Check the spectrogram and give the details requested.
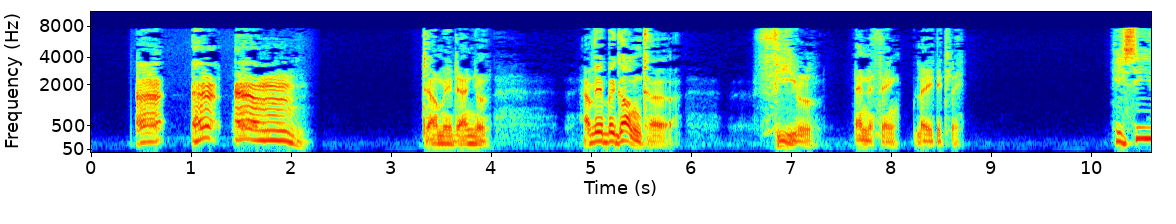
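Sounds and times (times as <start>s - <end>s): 
speech: 0.4s - 0.8s, 3.5s - 4.1s, 4.9s - 5.9s, 6.6s - 8.8s, 10.2s - 10.5s
man's gruff voiced cough: 0.5s - 2.2s.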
